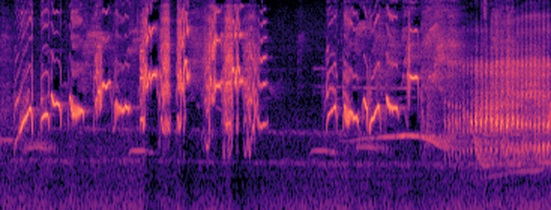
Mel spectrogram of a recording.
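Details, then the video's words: Adelaide Zoo's male Superb Lyrebird reproducing building-site sounds picked up during recent construction: fast runs of sharp chirps and clicks, a short pause, more chirping, then a steady pulsing buzz like a power tool. "Superb Lyrebird imitating construction work"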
